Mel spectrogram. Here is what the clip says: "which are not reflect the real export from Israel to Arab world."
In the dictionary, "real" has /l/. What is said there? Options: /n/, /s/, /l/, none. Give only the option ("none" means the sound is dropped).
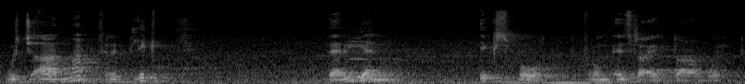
/n/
